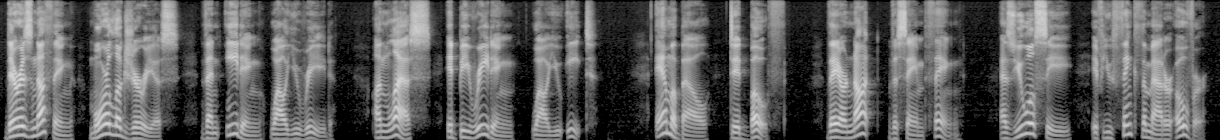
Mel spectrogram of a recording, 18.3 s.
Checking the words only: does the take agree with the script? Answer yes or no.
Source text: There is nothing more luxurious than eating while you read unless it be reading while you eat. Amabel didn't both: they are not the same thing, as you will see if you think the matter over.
no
